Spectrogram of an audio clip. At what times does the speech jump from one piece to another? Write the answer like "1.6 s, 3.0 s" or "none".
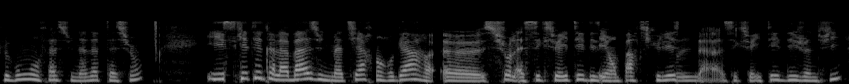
2.2 s, 2.6 s, 3.8 s, 4.4 s, 6.0 s, 6.8 s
